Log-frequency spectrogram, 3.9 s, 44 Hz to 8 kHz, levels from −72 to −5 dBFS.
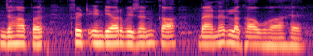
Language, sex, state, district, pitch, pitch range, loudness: Hindi, male, Uttarakhand, Tehri Garhwal, 140 Hz, 135-150 Hz, -16 LUFS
